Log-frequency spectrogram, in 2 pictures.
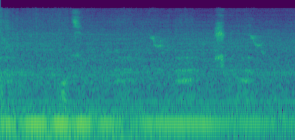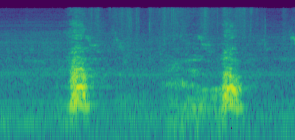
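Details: Bullet, a brindle Pit Bull protecting his home from construction workers working outside, gives two sharp barks about a second and a half apart over a low steady hum.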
